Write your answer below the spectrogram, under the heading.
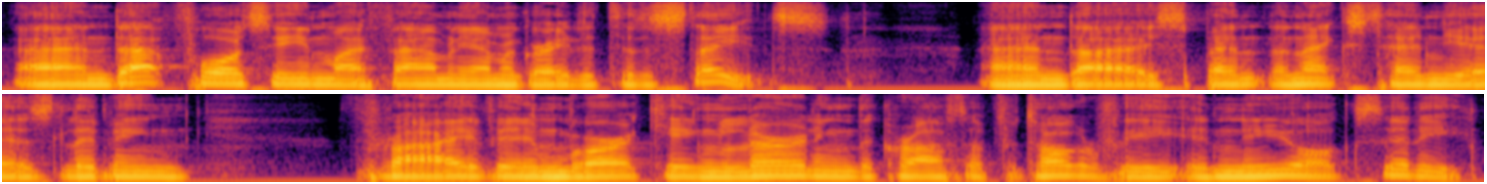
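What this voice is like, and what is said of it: British English accent. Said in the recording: “The UK, as you can, guys can hear his accent.”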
